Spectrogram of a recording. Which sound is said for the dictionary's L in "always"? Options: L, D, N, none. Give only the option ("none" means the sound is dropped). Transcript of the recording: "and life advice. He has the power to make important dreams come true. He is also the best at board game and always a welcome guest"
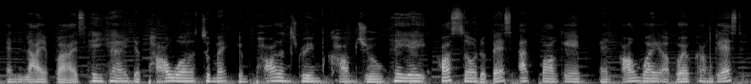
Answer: N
